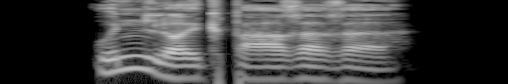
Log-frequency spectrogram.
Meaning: inflection of unleugbar: 1. strong/mixed nominative/accusative feminine singular comparative degree 2. strong nominative/accusative plural comparative degree
- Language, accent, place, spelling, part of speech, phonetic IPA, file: German, Germany, Berlin, unleugbarere, adjective, [ˈʊnˌlɔɪ̯kbaːʁəʁə], De-unleugbarere.ogg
